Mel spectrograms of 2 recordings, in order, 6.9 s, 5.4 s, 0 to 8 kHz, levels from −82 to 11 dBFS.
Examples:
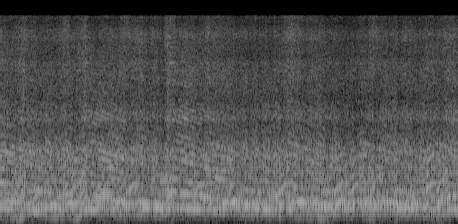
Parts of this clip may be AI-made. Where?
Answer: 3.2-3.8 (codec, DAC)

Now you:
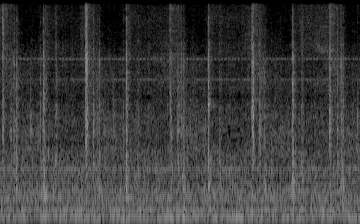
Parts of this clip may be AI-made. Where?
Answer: 2.3-2.8 (codec, DAC)

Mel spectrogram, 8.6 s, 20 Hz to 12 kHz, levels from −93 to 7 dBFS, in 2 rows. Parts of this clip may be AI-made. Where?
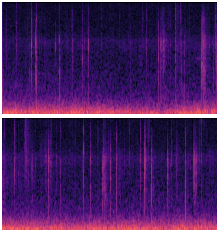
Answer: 2.2-3.1 (vocoder, BigVGAN v2); 4.6-5.7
